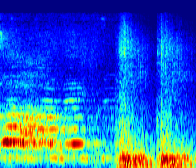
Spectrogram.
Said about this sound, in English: Them sort of sounds. It's a bang-up sound. It's called, we're behind our door and we can't get out.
